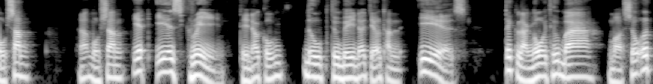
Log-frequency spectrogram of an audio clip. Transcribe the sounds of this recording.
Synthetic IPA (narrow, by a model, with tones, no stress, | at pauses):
o˨˩sa˧jŋ̟ | a˨˦mo˨˩sa˧ŋʔi˨˦˥t̚ʔi˧zɡɹi˧˩nt̪ʰi˨˩nɔ˨˦kʊ̰˧˥ŋ͡m | ɗu˧t̪u˧ɓi˧nɔ˨˦t͡ɕəː˧˩t̪ʰa˨˩jŋ̟ | ʔi˧˩z | t̪ɨ˦˥k̚laː˨˩ŋo˧jt̪ʰɨ˨˦ɓaː˧ | maː˨˩so˨˦ʔi˦˥t̚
